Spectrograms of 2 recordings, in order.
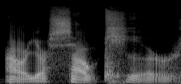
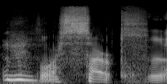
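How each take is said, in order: First: Slow, soft, low rasp; cooing witch. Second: Cooing witch. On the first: Witch admires the cute visitor, creepy slow coo. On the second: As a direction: draw out the compliment, creepy and lilting. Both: Acted.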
